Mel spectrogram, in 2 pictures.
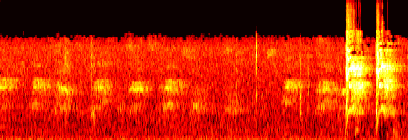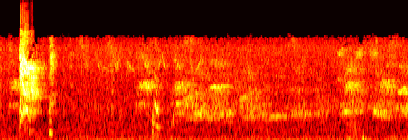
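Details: Longhair Chihuahua puppy Lady, red sable coat, lets out three quick shrill yips close together midway, framed by quieter whimpering tones and a steady low background hum.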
